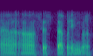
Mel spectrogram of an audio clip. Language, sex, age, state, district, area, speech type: Assamese, male, 30-45, Assam, Dibrugarh, rural, conversation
